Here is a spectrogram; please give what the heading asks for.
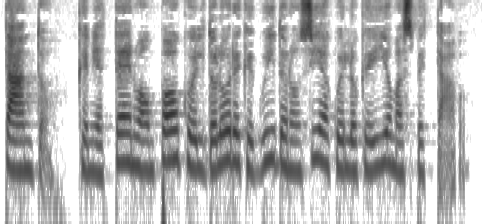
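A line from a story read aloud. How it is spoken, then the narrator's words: Sighing. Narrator (Italian): con un sospiro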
